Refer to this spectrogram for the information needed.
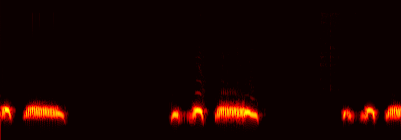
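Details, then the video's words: Trapping-lure cooing of a spotted dove in 'thúc' style: a sustained low mellow coo, then two short stuttered notes leading into a longer drawn-out coo, the phrase beginning again at the end. "cu gáy thúc rút bổi dùng cho anh em đi gài, bổi và mồi nghe khó cưỡng lại"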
